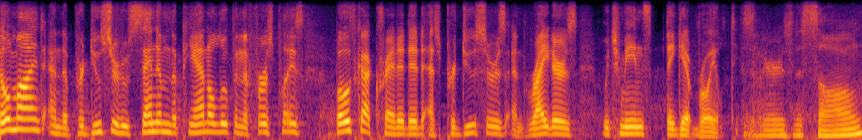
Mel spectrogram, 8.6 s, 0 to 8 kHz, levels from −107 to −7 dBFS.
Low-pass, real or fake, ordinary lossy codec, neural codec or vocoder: 7.2 kHz; fake; Opus, 32 kbps; codec, 16 kHz, 1 kbps, X-Codec, HuBERT features, trained on LibriSpeech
